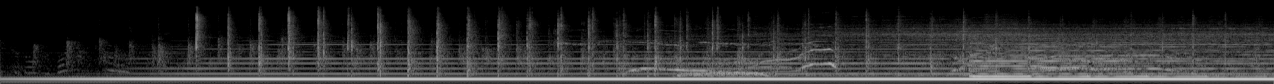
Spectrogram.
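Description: Funeral/drone doom band playing live on electric guitars and bass: one loud sustained droning note swells up over the first second or so. A steady pulse of about four beats a second then comes in, with wavering, gliding tones above it.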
